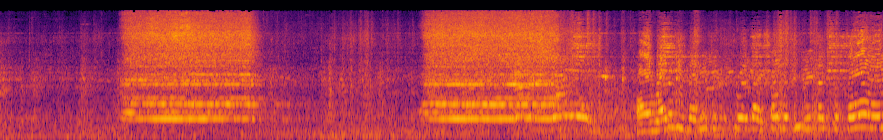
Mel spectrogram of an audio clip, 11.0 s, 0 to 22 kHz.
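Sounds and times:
train running rumble: 0:00.0 - 0:11.0
locomotive horn blasts: 0:01.5 - 0:03.6, 0:05.2 - 0:07.4.

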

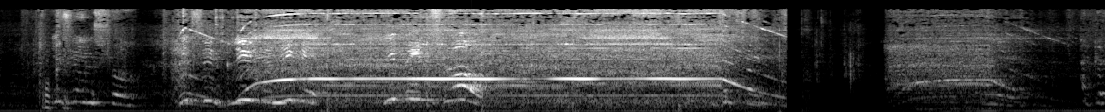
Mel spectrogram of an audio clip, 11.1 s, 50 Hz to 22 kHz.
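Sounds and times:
vacuum cleaner motor whine: 0:01.7 - 0:07.9, 0:08.9 - 0:10.8.

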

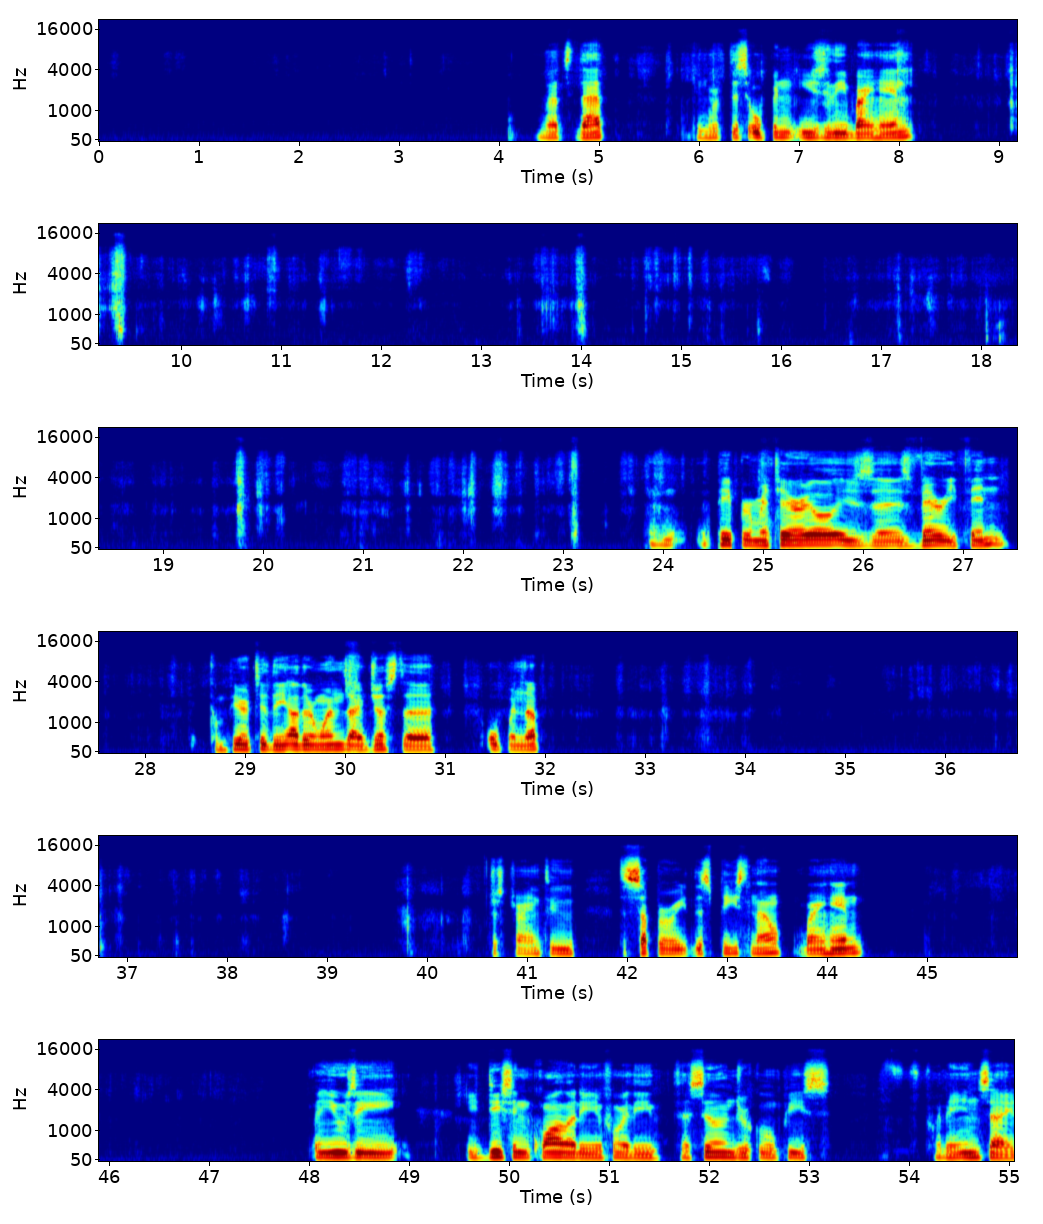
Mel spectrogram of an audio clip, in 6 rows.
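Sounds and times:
paper filter tearing: 0:05.5 - 0:26.1.

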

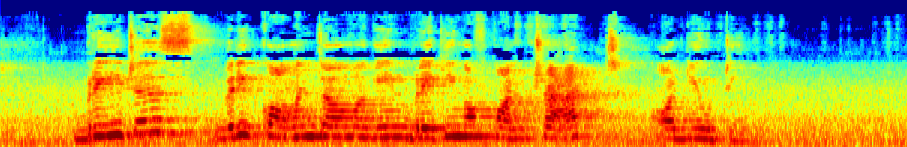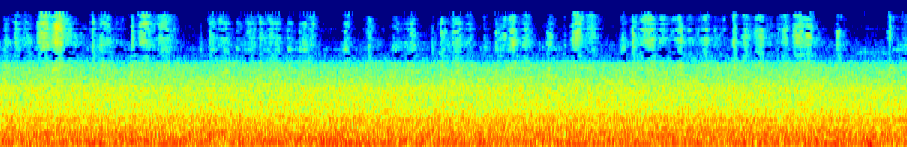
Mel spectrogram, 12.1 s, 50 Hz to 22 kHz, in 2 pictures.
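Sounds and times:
marker scratching on paper: 0:04.9 - 0:12.0.

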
